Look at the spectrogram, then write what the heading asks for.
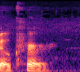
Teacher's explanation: notice that the stress is on occur the second part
